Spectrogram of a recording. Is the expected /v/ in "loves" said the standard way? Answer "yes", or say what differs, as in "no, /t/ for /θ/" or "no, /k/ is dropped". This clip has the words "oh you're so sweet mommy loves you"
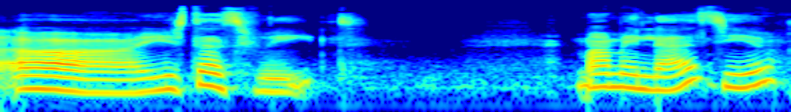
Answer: no, /v/ is dropped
